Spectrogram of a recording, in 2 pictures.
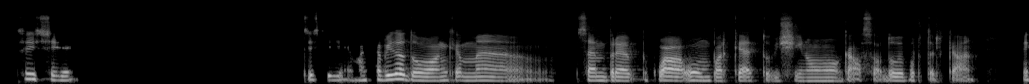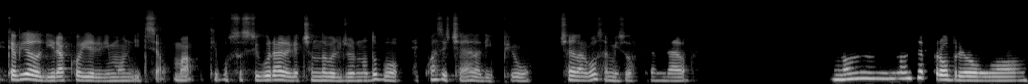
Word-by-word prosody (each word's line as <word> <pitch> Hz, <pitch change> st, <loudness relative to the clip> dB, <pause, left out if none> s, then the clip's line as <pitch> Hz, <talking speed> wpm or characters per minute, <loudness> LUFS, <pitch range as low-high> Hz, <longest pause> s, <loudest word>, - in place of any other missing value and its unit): Sì, 250 Hz, -2 st, +1 dB
sì. 215 Hz, -3 st, -4 dB, 2.3 s
Sì, -, -, -2 dB
sì, 210 Hz, -2 st, -6 dB
m'è 200 Hz, -1 st, -7 dB
capitato 215 Hz, -3 st, +4 dB
anche 180 Hz, +2 st, -1 dB
a -, -, 0 dB
me, 180 Hz, +3 st, -5 dB, 0.2 s
sempre 180 Hz, -2 st, -1 dB
p 185 Hz, -, -14 dB
qua 180 Hz, -1 st, +3 dB
ho 185 Hz, -, +1 dB
un 175 Hz, -1 st, -1 dB
parchetto 165 Hz, -1 st, -3 dB
vicino 165 Hz, -, -4 dB
casa, -, -, -5 dB
dove 175 Hz, -1 st, -1 dB
porto 180 Hz, 0 st, -8 dB
il -, -, -13 dB
cane. -, -, -6 dB, 0.4 s
M'è -, -, -6 dB
capitato 215 Hz, -1 st, +7 dB
di 175 Hz, -1 st, -1 dB
raccogliere 185 Hz, -1 st, +2 dB
l'immondizia, 170 Hz, +1 st, -5 dB
ma -, -, -3 dB
ti -, -, -10 dB
posso -, -, -9 dB
assicurare 205 Hz, -1 st, +3 dB
che 180 Hz, -, -1 dB
ci 190 Hz, 0 st, -5 dB
andavo 185 Hz, -1 st, +2 dB
il 170 Hz, -1 st, 0 dB
giorno 175 Hz, +1 st, -1 dB
dopo 185 Hz, -5 st, -1 dB
e -, -, -23 dB
quasi 215 Hz, -1 st, -2 dB
ce -, -, -6 dB
n'era 180 Hz, -2 st, -2 dB
di 155 Hz, -1 st, -9 dB
più. 165 Hz, +2 st, -6 dB, 0.3 s
Cioè 205 Hz, -, +1 dB
la 185 Hz, -2 st, +2 dB
cosa 220 Hz, +1 st, 0 dB
mi 175 Hz, -2 st, -4 dB
sorprendeva. 175 Hz, 0 st, -5 dB, 1.4 s
No, 225 Hz, +1 st, +5 dB
no, 275 Hz, +1 st, +3 dB
no, 270 Hz, 0 st, 0 dB
non 275 Hz, +1 st, +3 dB
c'è 305 Hz, +1 st, +5 dB
proprio 185 Hz, -, +4 dB
185 Hz, 155 wpm, -25 LUFS, 175-210 Hz, 2.3 s, capitato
